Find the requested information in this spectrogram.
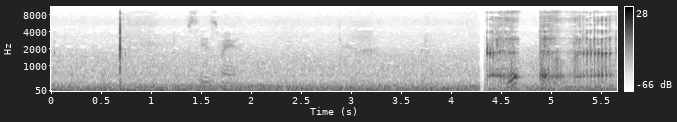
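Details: Adult woman burping: a loud, drawn-out belch with a rough, gurgling voiced quality after quieter room noise; a burp releasing swallowed air.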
